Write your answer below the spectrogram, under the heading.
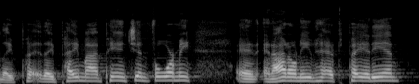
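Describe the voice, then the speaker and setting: This man has a dark, mellow tone and a high pitch. He talks fairly quickly with lively intonation. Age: 60s. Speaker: YouTube channel host giving life advice. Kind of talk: informal talk to camera. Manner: conversational.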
